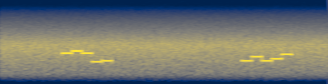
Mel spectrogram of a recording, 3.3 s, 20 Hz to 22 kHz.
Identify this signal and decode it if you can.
Five-tone selective call (CCIR), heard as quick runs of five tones, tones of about 100 ms, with radio hiss and a squelch burst at the end. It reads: 99912 26248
